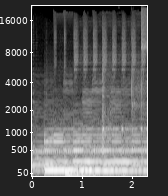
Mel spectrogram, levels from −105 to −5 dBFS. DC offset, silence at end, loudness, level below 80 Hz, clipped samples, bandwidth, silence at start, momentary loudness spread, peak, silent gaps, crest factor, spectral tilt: under 0.1%; 0 s; -16 LUFS; -28 dBFS; under 0.1%; 13 kHz; 0 s; 5 LU; -2 dBFS; none; 12 dB; -8.5 dB/octave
